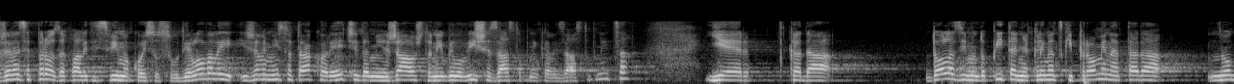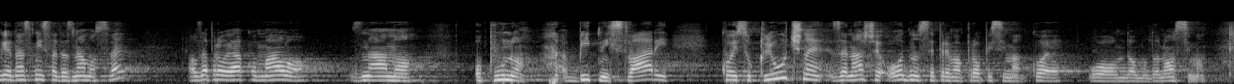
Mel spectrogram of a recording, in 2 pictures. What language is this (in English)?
Croatian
